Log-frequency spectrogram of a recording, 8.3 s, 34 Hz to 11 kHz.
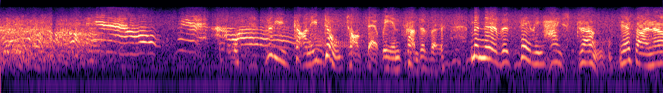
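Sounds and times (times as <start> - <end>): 
laughter: 0.0 - 1.4
kitten meowing: 1.2 - 4.0
speech: 3.7 - 8.2.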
